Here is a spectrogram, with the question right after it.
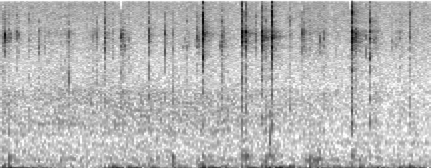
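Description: Long nails type steadily on a white low-profile plastic computer keyboard, making quick, bright clicks with little ring. A low, steady rumble sits underneath the tapping throughout.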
